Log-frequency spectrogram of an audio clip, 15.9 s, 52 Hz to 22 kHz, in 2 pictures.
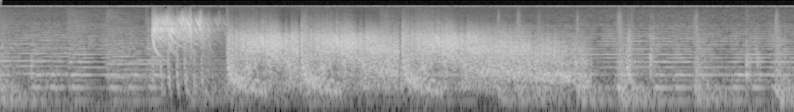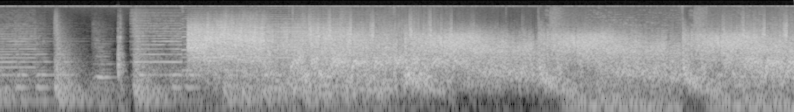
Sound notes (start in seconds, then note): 1.5 explosion; 11.9 explosion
